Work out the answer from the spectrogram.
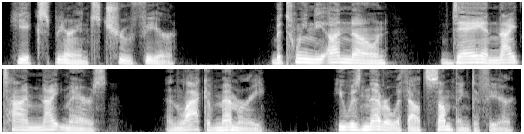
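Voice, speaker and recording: A man's voice: medium pitch, no room sound. Male narrator reading fiction, dry sound. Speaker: audiobook narrator. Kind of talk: dramatized scripted fiction narration.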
